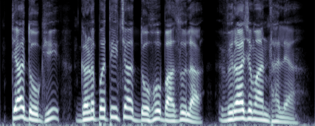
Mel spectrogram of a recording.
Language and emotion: Marathi, neutral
